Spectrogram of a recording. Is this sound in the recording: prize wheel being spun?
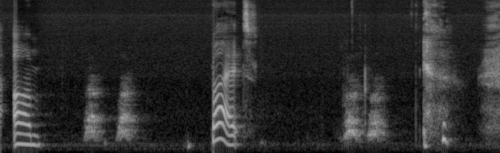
no

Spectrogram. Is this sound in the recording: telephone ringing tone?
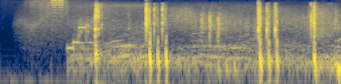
no

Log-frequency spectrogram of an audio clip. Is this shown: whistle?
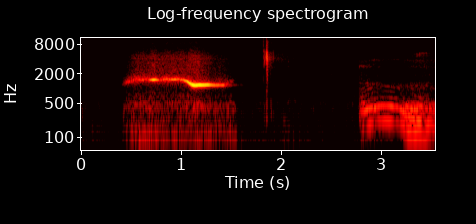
yes

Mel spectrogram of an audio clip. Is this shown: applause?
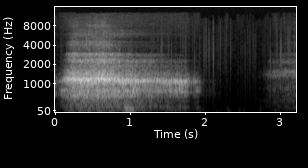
no

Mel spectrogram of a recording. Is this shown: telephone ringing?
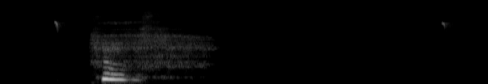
no

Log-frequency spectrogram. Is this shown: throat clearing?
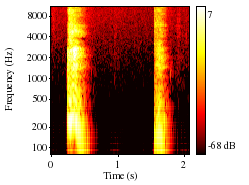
yes

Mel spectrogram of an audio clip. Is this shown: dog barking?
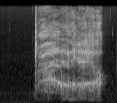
no

